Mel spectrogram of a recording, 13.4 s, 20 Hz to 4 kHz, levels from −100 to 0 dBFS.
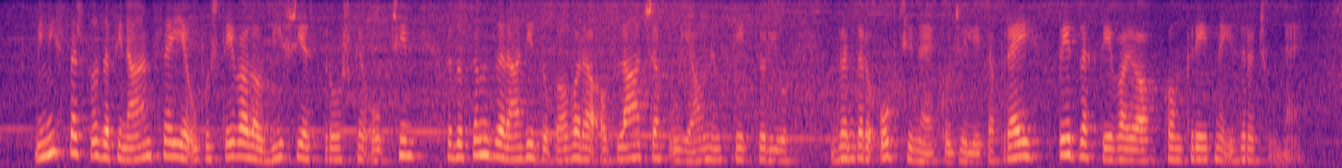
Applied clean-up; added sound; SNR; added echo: none; Fixed-wing aircraft, airplane; 14 dB; none.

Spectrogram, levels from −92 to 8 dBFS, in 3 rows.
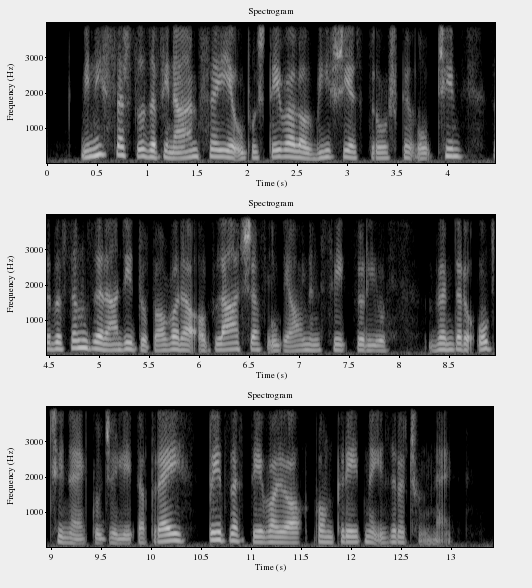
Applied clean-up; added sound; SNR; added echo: neural diffusion model UNIVERSE++.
